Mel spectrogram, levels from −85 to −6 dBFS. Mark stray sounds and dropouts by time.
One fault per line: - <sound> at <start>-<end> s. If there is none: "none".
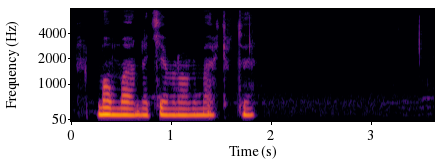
none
